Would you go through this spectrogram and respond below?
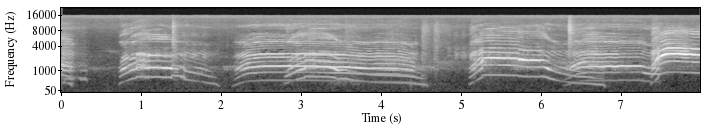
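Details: McLovin, a domestic cat that does not like the bathtub, meowing at bath time: a run of long, wailing, sliding meows, some overlapping and bending downward, with little pause between them.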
